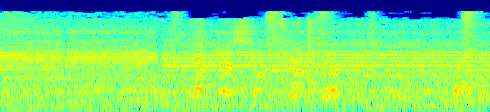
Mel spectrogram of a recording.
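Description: Steady engine and road noise heard inside a moving tour coach, an even rumble with no sudden sounds.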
